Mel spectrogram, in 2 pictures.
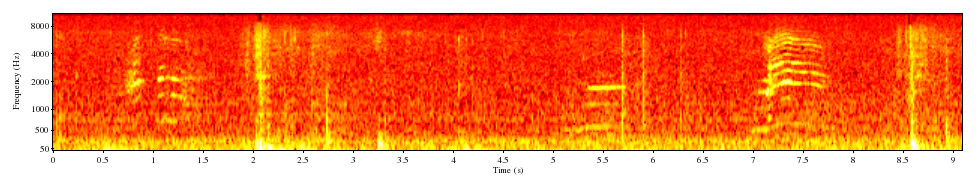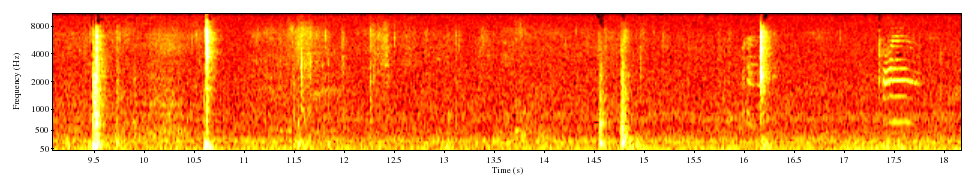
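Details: Pet cat indoors during play, giving a few soft, thin meows with a quick chirping run of rising notes near the middle and a short mew at the end, with sharp clicks and knocks from play scattered throughout.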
